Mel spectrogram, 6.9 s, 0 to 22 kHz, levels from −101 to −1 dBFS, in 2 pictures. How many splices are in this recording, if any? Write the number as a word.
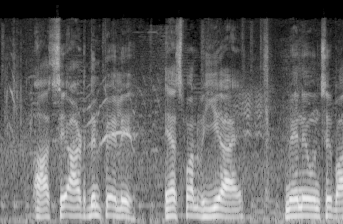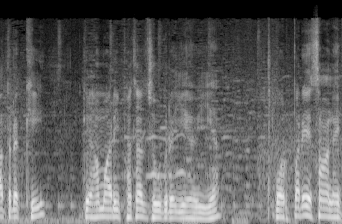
zero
